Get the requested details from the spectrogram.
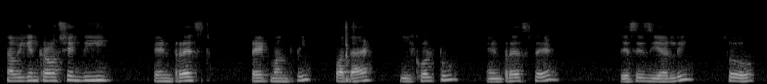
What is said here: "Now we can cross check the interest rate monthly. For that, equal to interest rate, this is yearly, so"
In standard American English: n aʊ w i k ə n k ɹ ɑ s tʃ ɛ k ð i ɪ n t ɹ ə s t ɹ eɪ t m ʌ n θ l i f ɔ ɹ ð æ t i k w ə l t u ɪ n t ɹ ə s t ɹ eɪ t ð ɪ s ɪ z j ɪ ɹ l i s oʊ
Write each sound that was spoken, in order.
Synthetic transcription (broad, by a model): n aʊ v i k ə n k ɹ ɑ s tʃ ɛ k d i ɪ n t ɹ ə s t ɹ eɪ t m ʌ n t l i f ɔ ɹ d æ t i k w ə l t u ɪ n t ɹ ə s t ɹ eɪ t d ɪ s ɪ z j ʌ ɹ l i s oʊ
